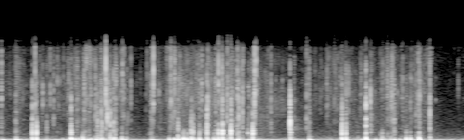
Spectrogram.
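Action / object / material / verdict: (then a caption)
scrape / woven straw plate / straw / none. Long nails scratch across the coiled weave of a flat woven natural-fiber straw plate, held in both hands with its base facing the mics. The result is a dry, rough crackling and crunching, with a steady stream of short, sharp scratches over a low, rumbly body.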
